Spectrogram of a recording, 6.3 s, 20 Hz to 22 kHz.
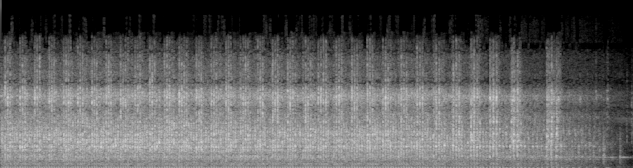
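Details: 1969 Polaris Colt 303 Wankel rotary snowmobile after years of sitting, with a mouse nest in the muffler and the carb screws being adjusted. Uneven, loping burble with a ragged exhaust beat that dies off; it won't rev up and is running rich.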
